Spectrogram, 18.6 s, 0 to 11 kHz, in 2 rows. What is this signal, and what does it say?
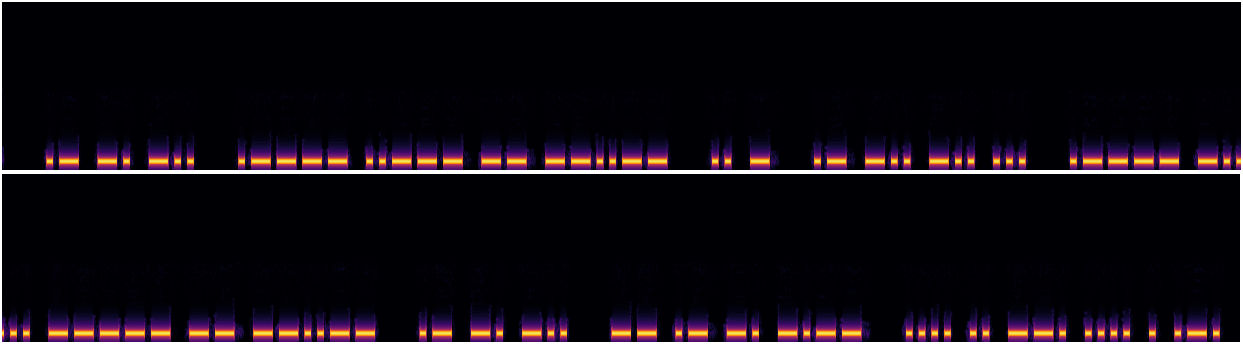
Morse code, heard as a keyed tone, about 25 wpm, 600 Hz. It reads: AND 12M, IT ADDS 160M, AND MANY HIGHER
